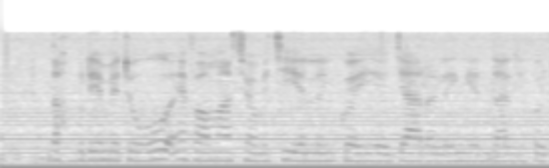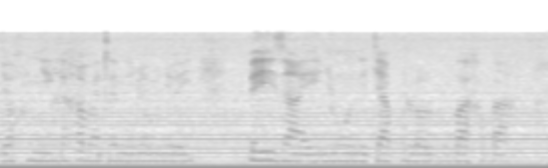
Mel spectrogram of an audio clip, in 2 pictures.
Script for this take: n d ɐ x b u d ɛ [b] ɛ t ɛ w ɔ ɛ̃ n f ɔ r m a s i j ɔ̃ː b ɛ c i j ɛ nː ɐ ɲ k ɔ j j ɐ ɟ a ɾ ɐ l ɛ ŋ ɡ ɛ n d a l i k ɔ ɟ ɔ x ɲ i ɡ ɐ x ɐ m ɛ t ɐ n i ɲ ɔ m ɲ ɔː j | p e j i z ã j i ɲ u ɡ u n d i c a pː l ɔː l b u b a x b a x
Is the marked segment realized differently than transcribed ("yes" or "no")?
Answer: yes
